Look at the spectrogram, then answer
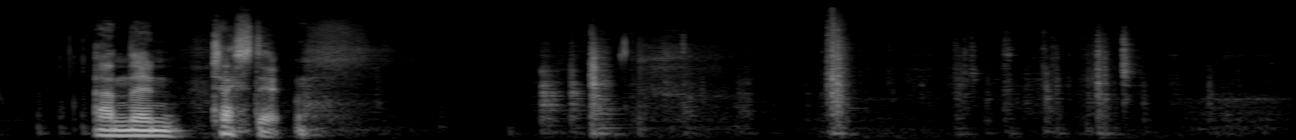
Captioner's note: blank Audio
